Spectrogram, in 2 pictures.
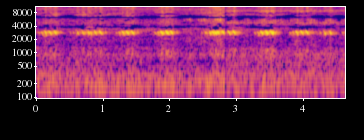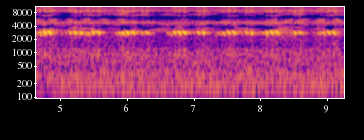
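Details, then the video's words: High pulsed chirping of young crickets, short trilled bursts following one another about every half second, slightly uneven spacing, over a quiet background of other buzzing insects. "Bunyi Anak Cengkerik"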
